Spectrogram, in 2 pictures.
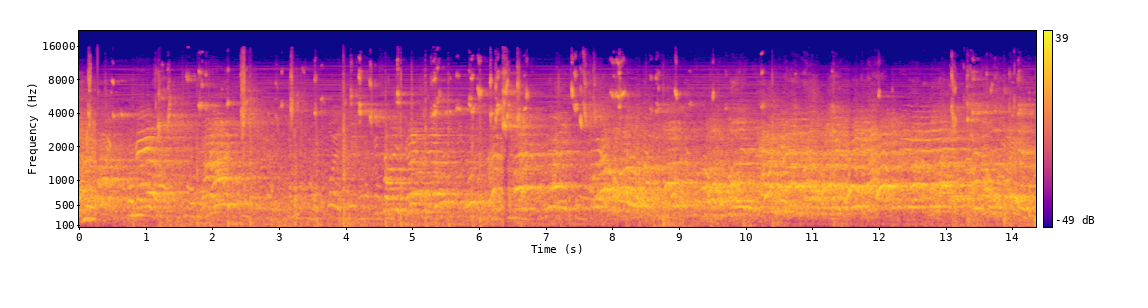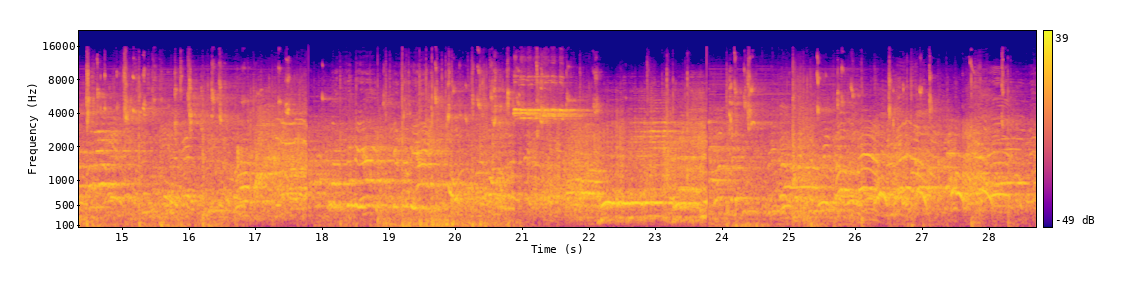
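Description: Sneakers squeak sharply on a court in a large echoing gym.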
